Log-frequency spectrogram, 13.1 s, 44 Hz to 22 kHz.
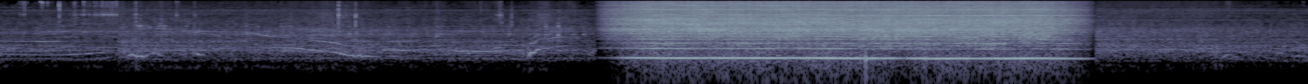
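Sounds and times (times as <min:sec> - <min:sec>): power tool motor whining: 0:06.0 - 0:11.0.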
